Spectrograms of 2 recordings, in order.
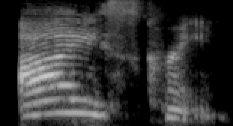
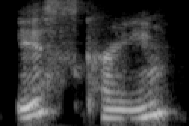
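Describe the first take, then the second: First: The first vowel is long, saying its name. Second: The first vowel is short, like in 'is'. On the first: The speaker calls it right. "uses the long I sound" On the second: The speaker calls it wrong. "we don't call it is cream"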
